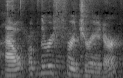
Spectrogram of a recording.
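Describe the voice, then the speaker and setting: A woman in her sixties talks through a home cooking demonstration in a loose, rambling way, breaking into little laughs. Her voice sits on the low side. The phone recording carries the echo of a hard-walled kitchen and a steady layer of background noise. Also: normal speed. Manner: chatty, rambling, laughs often. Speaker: home cooking video host.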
